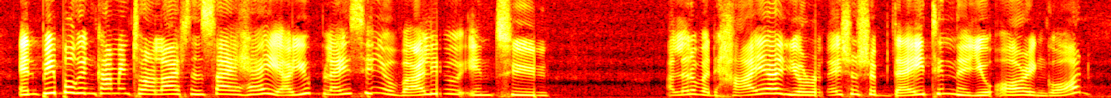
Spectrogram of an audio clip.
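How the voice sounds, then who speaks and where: The speaker has a non-native accent. The intonation is lively. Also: woman, high pitch for a woman. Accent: noticeable foreign. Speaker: pastor. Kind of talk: sermon. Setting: church.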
